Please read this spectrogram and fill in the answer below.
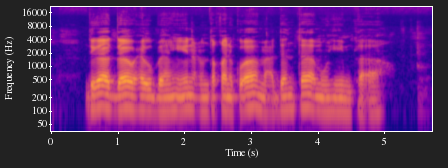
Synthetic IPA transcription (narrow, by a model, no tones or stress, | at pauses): d̪ɪɣaːɡawɑħɑjʊbaːhɐjɛjɛːnʕʊnt̪ɑqɑnɪkʰʊɐhmɑʕd̪ɐnt̪ʰɐmʊɦiːmkʰɐ̰ʔɐh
